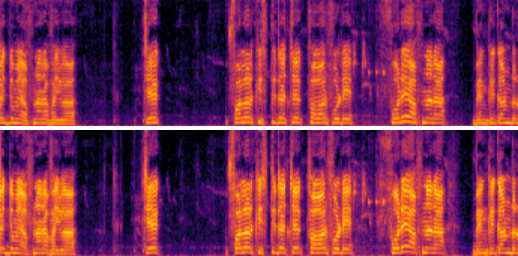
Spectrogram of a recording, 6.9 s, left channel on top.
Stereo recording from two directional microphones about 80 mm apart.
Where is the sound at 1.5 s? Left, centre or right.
Left.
